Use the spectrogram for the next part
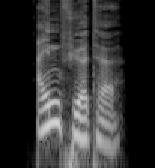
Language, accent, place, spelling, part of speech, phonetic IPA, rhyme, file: German, Germany, Berlin, einführte, verb, [ˈaɪ̯nˌfyːɐ̯tə], -aɪ̯nfyːɐ̯tə, De-einführte.ogg
- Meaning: inflection of einführen: 1. first/third-person singular dependent preterite 2. first/third-person singular dependent subjunctive II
